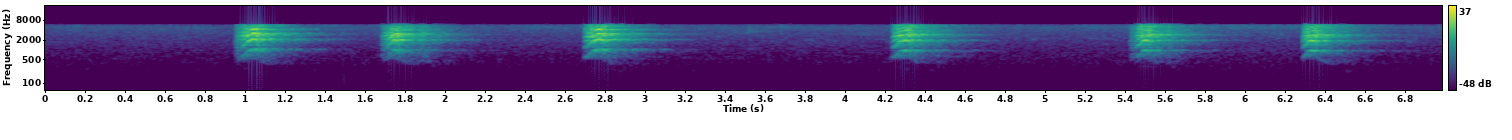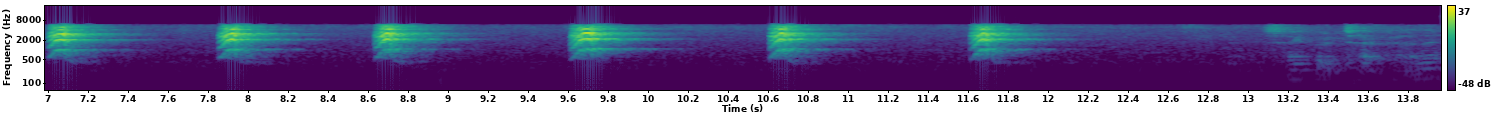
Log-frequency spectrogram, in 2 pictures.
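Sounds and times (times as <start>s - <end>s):
sugar glider calling with sharp dog-like yaps: 0.9s - 3.3s, 4.2s - 4.8s, 5.4s - 12.2s.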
